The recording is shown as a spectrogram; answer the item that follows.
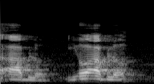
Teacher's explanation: Stress is on the first part there.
